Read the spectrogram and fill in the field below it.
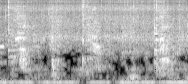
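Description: Sliced onion sizzles and crackles in a generous pool of hot oil for a chicken and mutton curry, a steady close frying hiss with a few louder stirring scrapes and a low hum beneath, no voices.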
